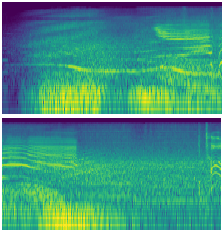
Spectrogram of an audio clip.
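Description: Cartoon soundtrack of music and sound effects, swelling up from silence, with a low rumble. Near the middle there are high, warbling tones that bend up and down in pitch.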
